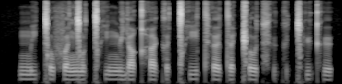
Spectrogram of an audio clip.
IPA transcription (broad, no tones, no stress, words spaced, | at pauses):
miǀo fɐŋ͡ǀoǀʰi ŋʏjɐqʰɛkɐ ǀʰitʰɜtɐ ǁo t͡sʰʏkʏǀʰykʰʏ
